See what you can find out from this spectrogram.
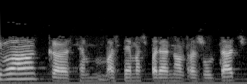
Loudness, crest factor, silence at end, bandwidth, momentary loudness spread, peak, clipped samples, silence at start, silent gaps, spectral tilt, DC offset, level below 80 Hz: -20 LUFS; 18 dB; 0 s; 7.6 kHz; 10 LU; -2 dBFS; under 0.1%; 0 s; none; -4.5 dB/octave; under 0.1%; -46 dBFS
